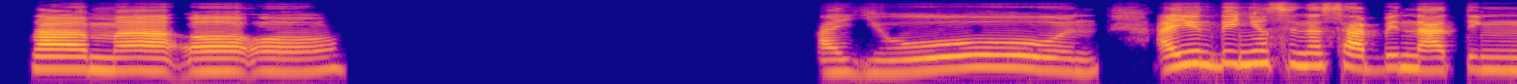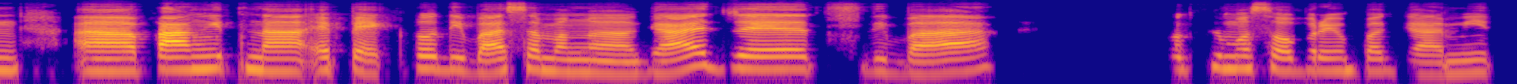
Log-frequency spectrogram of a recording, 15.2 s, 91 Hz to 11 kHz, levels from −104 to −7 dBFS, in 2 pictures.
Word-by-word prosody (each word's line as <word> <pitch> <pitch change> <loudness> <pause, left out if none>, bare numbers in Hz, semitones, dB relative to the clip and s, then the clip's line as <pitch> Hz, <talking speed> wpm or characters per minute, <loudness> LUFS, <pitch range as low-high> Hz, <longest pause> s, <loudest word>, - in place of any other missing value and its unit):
Tama, 210 -2 +5
oo. 195 +2 -2 2.4
Ayun, 200 +3 -5 0.3
ayun 285 +4 +5
din 295 +1 +1
yung 305 - -3
sinasabi 260 -4 0
nating, 205 -1 0 0.3
ah, 195 0 +5
pangit 215 +1 +5
na 195 -1 +3
epekto, 210 +2 -4
'di 210 - -6
ba, 180 -1 0
sa 215 0 -3
mga 180 -4 -5
gadgets, 220 +4 +1
'di 190 -4 -17
ba? 180 +6 0 0.9
Pag 220 - -13
sumosobra 215 -4 -6
yung 195 - -10
paggamit. 175 -2 -8
205 Hz, 90 wpm, -22 LUFS, 190-225 Hz, 2.4 s, Tama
